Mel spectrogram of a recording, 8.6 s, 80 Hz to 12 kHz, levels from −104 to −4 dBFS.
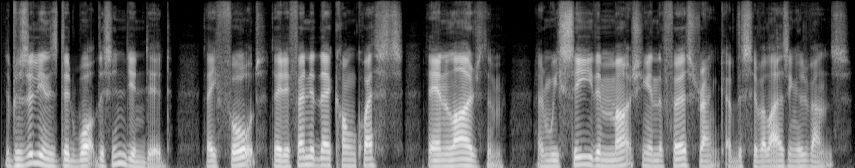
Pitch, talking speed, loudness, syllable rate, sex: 125 Hz, 205 wpm, -20 LUFS, 5.7 syllables/s, male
